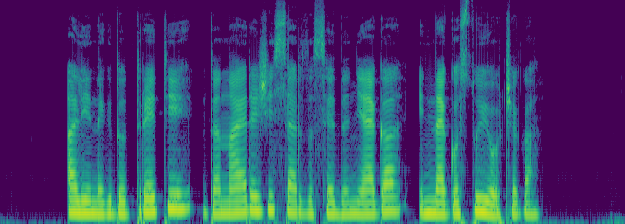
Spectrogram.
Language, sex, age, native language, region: Slovenian, female, 18-29, Slovenian, Southeast Slovenia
